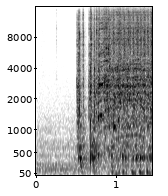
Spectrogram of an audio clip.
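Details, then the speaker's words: Honda Vario 110 carburetor scooter after fitting an H4R racing starter dynamo: starter catches promptly and engine fires cleanly into a steady, even buzzing idle; starter sounds smooth, normal running after start. "nah halus kan suaranya ya Mantap"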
